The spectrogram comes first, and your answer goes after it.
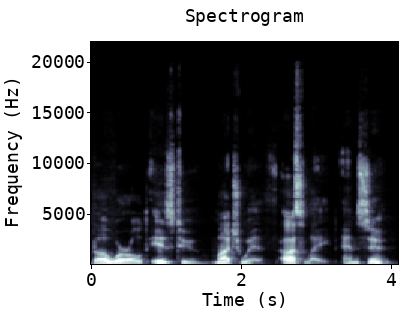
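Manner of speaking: slow scansion stressing world, too, with, late, soon; the world IS TOO MUCH WITH us read foot by foot, lifting each second beat; rising iambic rhythm. Shown as a demonstration. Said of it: "It's a rising line of poetry".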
